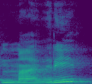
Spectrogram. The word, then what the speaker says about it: Madrid: por eso la gente de España dice Madrid Madrid pero los italianos dicen Madrid Madrid veis que la de es mucho más fuerte no aquí la d es suave Madrid y además si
